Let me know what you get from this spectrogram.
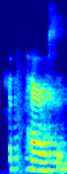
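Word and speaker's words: Caparison: Am I pronouncing this right when I say Comparison? Comparison, yes.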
